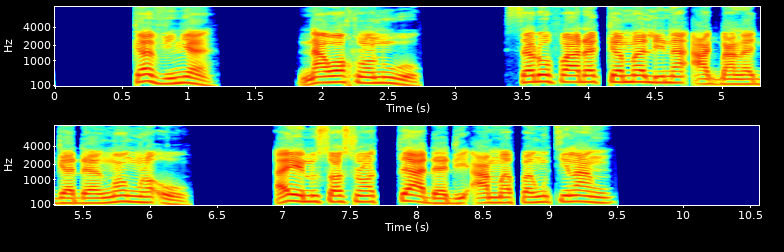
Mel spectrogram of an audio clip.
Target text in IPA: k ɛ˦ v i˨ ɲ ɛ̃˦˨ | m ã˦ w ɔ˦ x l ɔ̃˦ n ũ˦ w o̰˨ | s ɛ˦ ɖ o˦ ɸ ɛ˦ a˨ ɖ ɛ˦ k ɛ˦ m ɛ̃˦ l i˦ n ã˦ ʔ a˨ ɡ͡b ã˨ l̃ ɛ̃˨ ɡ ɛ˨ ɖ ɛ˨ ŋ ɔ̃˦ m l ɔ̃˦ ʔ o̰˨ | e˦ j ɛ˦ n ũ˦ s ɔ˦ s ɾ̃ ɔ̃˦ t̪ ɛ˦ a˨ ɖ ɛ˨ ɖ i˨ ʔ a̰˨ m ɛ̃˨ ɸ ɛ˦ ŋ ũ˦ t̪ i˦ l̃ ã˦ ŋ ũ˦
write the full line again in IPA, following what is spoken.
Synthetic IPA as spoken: k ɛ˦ v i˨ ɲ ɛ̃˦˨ | n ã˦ w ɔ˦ x l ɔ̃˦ n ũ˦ w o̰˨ | s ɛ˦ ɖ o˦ ɸ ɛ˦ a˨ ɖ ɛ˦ k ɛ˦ m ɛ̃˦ l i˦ n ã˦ ʔ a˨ ɡ͡b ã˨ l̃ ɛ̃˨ ɡ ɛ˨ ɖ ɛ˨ ŋ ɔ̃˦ ŋ l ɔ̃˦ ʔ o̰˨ | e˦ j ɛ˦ n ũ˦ s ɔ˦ s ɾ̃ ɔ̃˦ t̪ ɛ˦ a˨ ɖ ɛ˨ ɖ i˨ ʔ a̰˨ m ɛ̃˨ ɸ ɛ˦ ŋ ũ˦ t̪ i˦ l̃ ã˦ ŋ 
